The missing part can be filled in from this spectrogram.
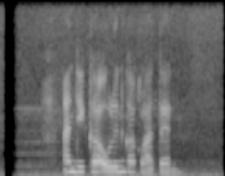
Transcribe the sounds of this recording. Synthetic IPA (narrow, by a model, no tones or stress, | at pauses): ʔandikaʔulinkaklat̪ɛn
